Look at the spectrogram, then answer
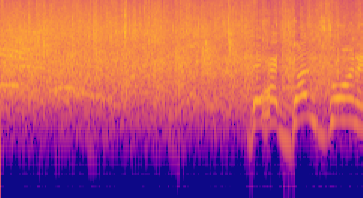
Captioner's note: audience cheering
